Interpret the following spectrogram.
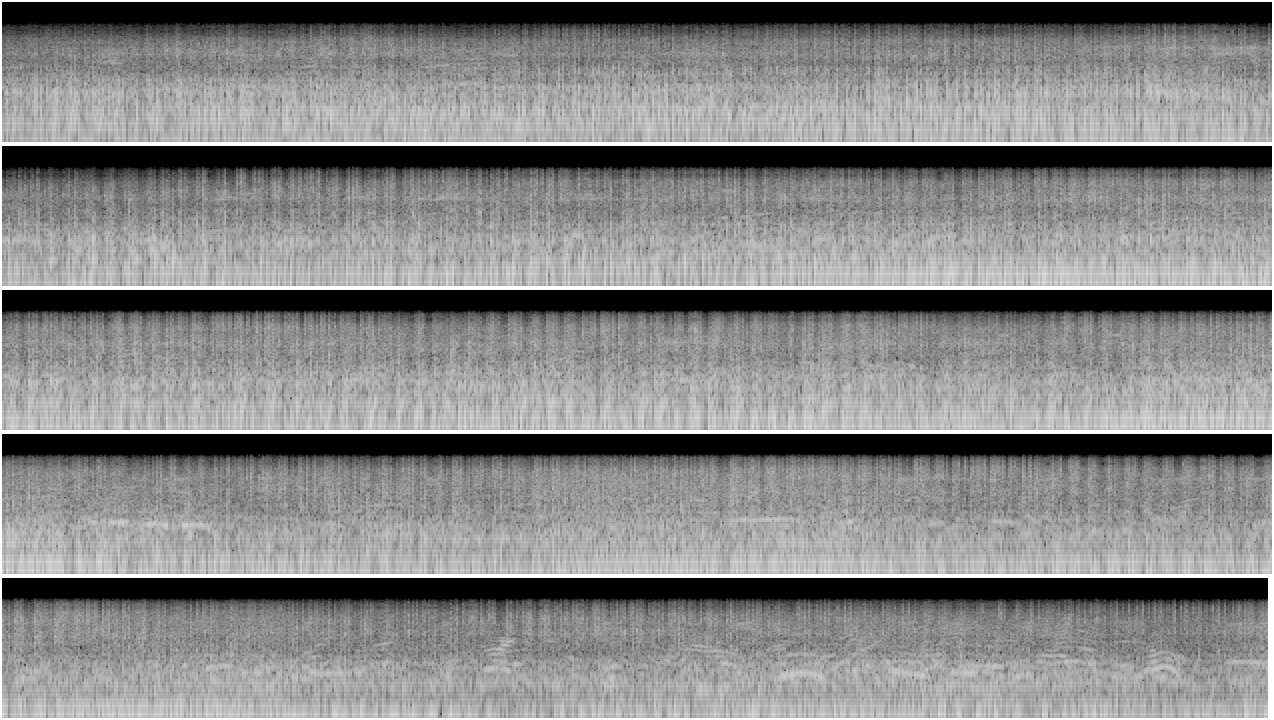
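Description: Drag-racing engines idling steadily, with no full-throttle run, under crowd chatter.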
